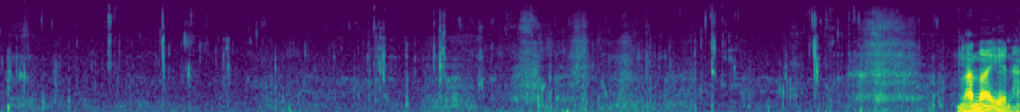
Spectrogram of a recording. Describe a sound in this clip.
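A middle-aged man chews food close by.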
